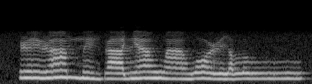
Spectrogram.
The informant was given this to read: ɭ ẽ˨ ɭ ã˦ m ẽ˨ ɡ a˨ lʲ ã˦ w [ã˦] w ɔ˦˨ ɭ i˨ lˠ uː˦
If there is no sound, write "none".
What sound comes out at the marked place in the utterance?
ã˨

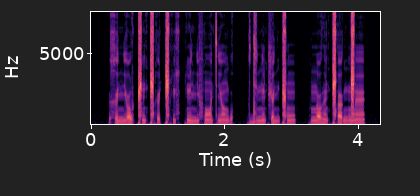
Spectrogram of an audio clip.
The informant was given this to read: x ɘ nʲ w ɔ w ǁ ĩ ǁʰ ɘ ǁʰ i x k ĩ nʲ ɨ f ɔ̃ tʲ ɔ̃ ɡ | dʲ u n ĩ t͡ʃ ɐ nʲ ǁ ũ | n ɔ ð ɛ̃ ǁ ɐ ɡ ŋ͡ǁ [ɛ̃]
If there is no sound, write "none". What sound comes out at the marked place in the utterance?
ɛ̃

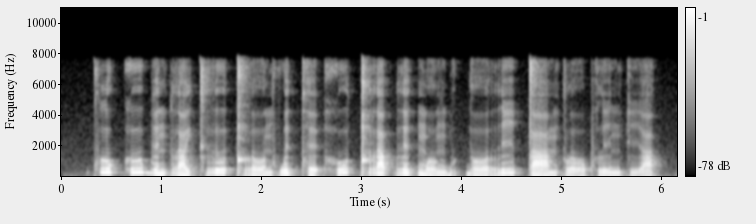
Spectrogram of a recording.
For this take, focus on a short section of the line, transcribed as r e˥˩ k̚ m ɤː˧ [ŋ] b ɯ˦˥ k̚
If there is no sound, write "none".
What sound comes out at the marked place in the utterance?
ŋ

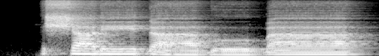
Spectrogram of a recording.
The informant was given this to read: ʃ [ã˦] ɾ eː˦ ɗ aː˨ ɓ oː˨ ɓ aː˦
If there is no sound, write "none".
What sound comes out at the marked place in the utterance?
a˦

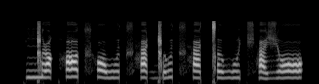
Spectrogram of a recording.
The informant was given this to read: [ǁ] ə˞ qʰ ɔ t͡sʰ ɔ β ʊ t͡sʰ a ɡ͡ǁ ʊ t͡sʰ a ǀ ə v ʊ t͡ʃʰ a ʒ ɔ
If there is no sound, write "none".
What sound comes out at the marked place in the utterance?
ŋ͡ǁ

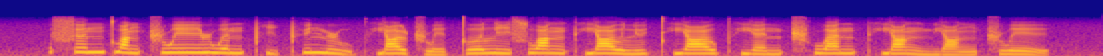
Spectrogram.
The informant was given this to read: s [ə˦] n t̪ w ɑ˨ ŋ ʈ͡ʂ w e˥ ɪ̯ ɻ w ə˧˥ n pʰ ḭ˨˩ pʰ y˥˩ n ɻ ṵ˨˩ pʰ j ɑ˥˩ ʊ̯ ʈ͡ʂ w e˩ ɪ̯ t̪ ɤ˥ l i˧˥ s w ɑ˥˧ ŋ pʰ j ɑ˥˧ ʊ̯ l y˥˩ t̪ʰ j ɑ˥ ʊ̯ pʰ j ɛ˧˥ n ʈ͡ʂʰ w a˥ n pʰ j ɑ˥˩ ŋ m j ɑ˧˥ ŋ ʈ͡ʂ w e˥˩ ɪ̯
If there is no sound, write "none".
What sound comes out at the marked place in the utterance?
ə˥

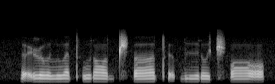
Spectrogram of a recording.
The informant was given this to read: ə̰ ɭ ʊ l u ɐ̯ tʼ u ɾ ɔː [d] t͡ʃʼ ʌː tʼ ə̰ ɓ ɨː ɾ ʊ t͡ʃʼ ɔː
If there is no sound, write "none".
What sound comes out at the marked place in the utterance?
d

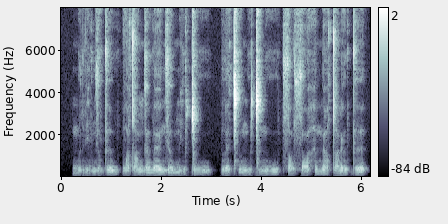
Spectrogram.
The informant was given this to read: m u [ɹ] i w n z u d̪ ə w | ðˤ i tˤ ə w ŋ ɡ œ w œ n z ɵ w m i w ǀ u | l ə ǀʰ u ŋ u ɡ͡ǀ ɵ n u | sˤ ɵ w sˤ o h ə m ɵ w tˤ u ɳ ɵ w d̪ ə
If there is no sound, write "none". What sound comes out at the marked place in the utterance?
r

